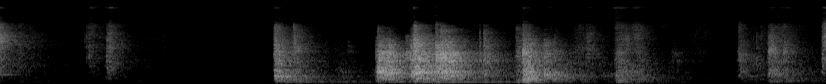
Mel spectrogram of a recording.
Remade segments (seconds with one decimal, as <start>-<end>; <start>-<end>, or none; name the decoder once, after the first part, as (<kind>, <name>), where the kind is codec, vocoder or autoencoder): 2.4-3.3 (autoencoder, DAC-VAE)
